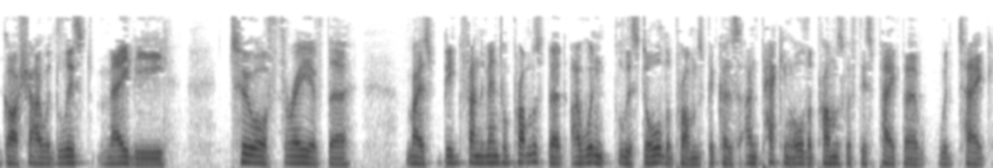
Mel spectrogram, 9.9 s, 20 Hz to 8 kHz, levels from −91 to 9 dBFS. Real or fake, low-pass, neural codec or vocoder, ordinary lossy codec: real; 7.2 kHz; none; MP3, 24 kbps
